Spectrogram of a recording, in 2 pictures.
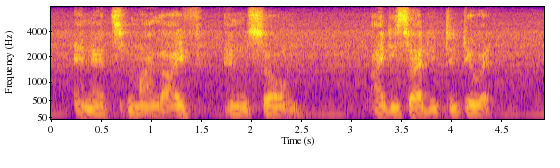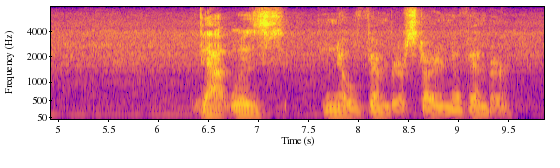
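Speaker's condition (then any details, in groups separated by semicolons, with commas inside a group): ALS; voice previously lost, now slightly scratchy, past breathing trouble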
